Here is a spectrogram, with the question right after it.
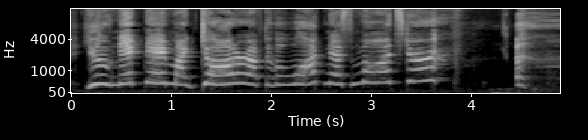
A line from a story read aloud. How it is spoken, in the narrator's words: she yells at him in this angry voice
